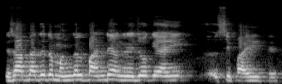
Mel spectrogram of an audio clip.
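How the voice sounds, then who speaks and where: A quick-paced man with a high, steady, darkish voice delivers a lesson like a classroom lecture, asking and answering his own questions. English terms pepper his Hindi, and the echoey room dulls the sound a bit.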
